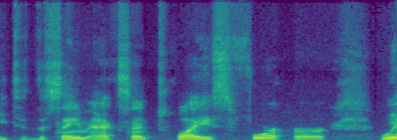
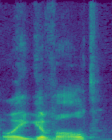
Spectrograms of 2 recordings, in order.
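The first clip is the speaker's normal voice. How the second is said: Russian accent hook phrase; lightly Russian-accented exclamation; 3 semitones lower than usual. Shown as a demonstration. Showing the teacher's hook phrase, Russian accent. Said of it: "get into a Russian accent".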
